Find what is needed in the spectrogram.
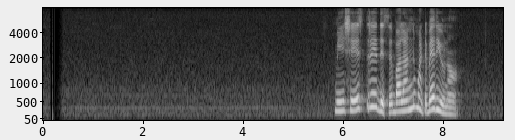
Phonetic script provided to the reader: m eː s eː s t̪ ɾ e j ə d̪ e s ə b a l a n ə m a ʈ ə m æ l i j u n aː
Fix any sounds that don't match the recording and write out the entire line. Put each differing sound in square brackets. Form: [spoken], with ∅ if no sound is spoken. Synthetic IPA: m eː [ʃ] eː s t̪ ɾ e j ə d̪ e s ə b a l a [nː] ə m a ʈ ə [b] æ [ɾ] i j u n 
